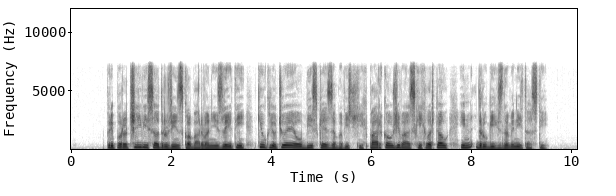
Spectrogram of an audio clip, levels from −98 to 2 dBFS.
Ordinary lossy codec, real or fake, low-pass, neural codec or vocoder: none; real; 7.2 kHz; none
